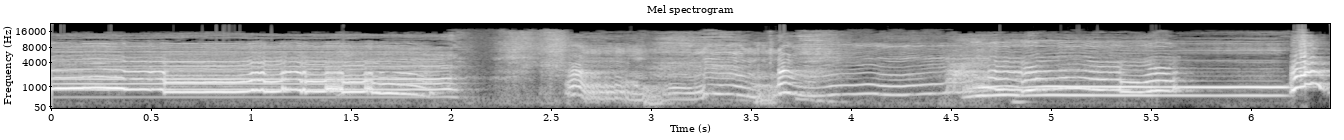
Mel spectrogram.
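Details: Pet female dog howling to get her bone back: a long steady tonal howl, then wavering, bending whines and yelps that end in another sustained howl, loud and close.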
